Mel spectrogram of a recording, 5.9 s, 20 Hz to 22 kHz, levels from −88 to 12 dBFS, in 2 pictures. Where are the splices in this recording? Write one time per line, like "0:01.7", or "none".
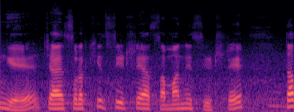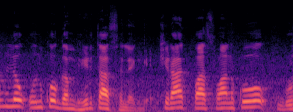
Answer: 0:04.5

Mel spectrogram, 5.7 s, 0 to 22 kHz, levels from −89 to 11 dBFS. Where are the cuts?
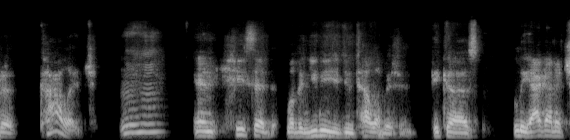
none

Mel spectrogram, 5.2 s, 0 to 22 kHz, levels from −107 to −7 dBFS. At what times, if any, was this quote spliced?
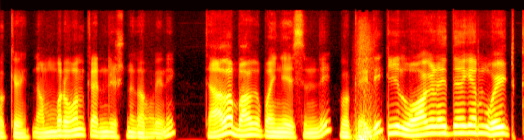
0:03.9

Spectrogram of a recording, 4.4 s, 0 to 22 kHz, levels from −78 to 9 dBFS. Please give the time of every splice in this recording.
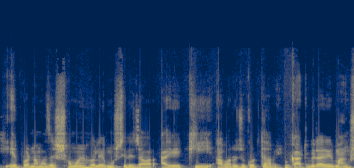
0:03.4

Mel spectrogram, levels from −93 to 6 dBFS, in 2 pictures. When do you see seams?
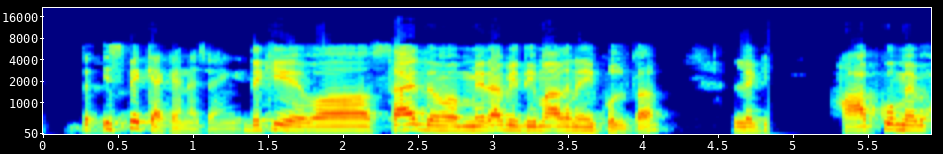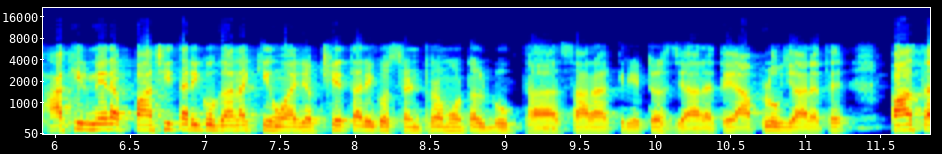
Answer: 0:04.8

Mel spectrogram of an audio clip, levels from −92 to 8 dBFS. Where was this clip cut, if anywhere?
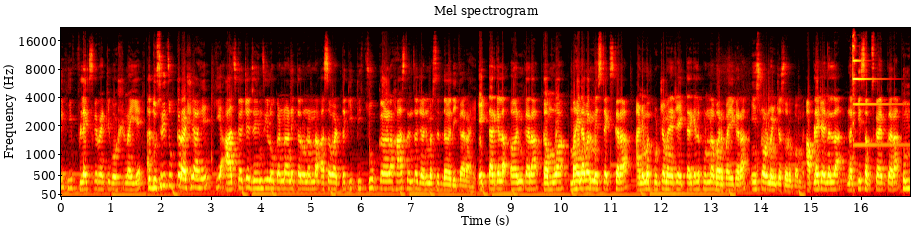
0:01.6
0:08.2
0:14.8

